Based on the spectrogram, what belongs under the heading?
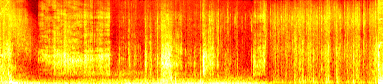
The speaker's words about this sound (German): Der nennt sich ASMR und das ist so ein emotionales Kopfkribbeln, das durch bestimmte Geräusche erzeugt wird. Auf YouTube gerade wirklich der neueste Schrei. Zieh das mal rein.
